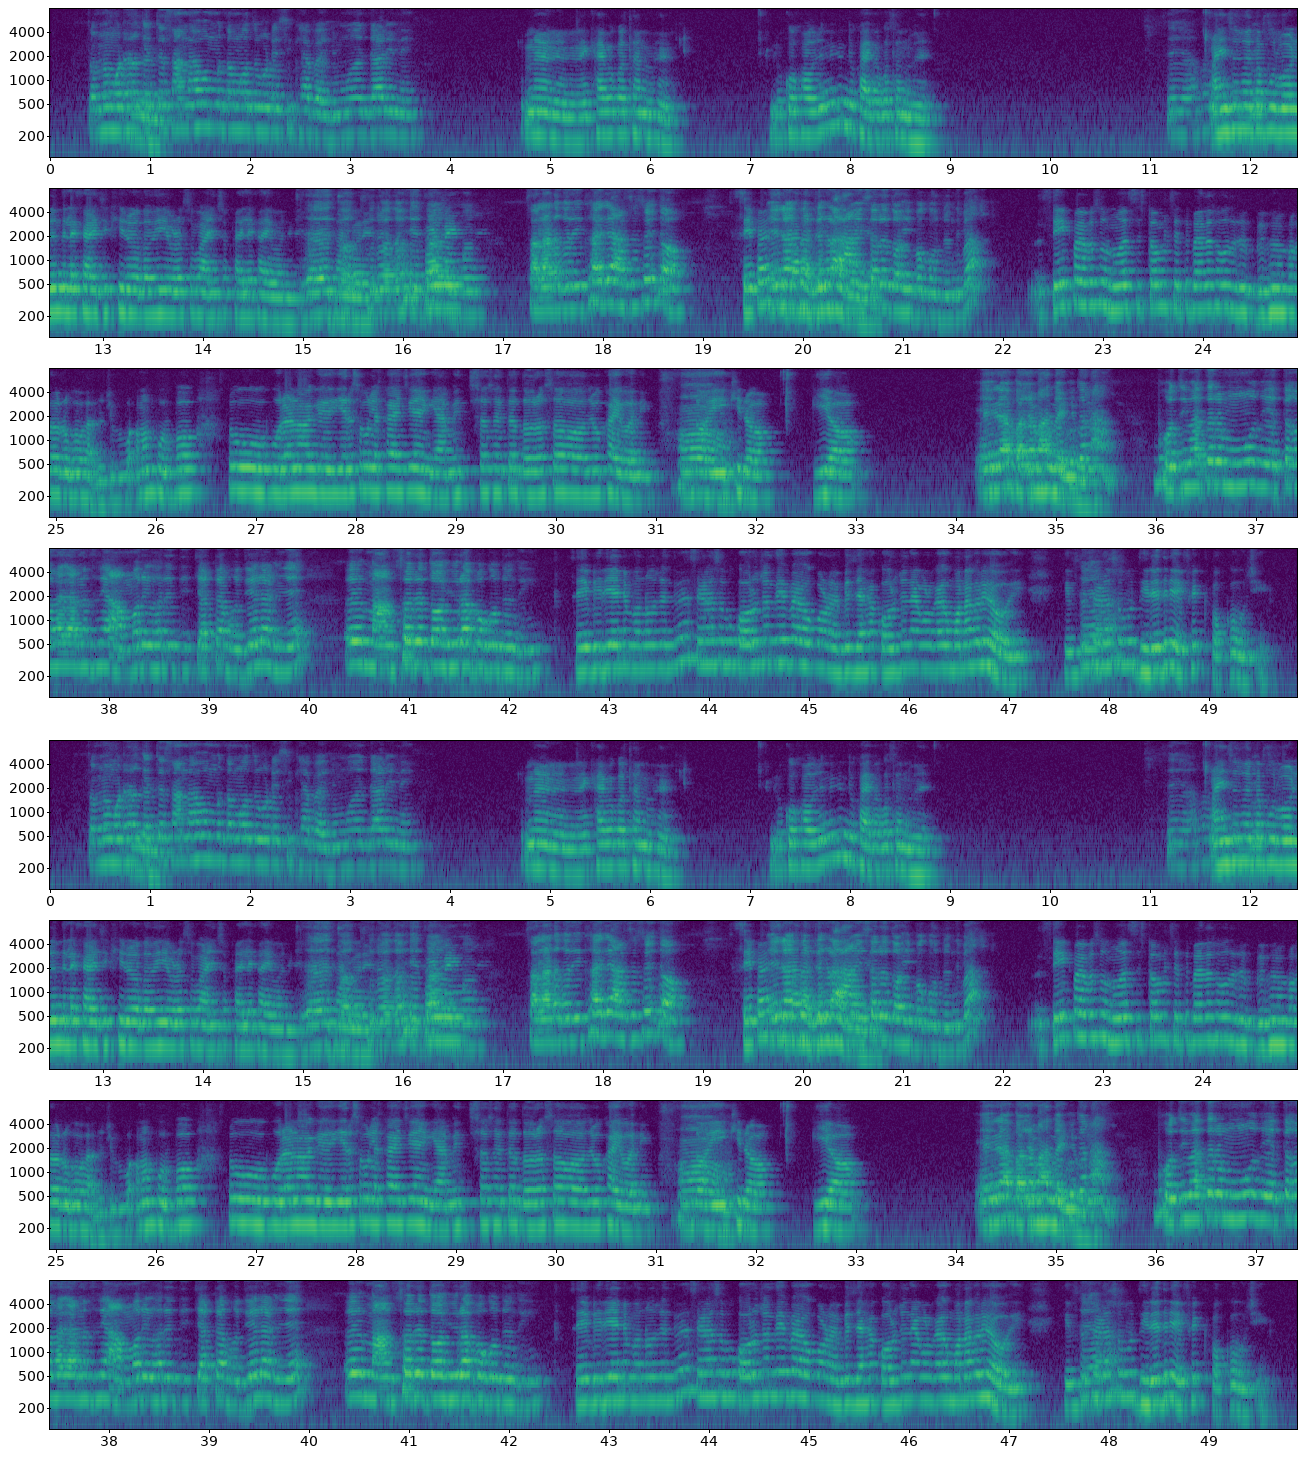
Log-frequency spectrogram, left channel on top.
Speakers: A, on the right (about 50°); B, on the left (about 15°).
A: ତମେ ମୋ ଠାରୁ
B: ହୁଁ
A: କେତେ ସାନ ହବ ମୁଁ ତମକତୁରୁ ଗୋଟେ ଶିକ୍ଷା ପାଇନି ମୁଁ ଜାଣିନି।
B: ନାଇଁ ନାଇଁ ନାଇଁ ଖାଇବା କଥା ନୁହେଁ ଲୋକ ଖାଉଛନ୍ତି କିନ୍ତୁ ଖାଇବା କଥା ନୁହେଁ।
A: ସେଇଆ ବା
B: ଆଇଁଷ
A: ଯେଉଁ
B: ସହିତ ପୂର୍ବ ଯେମିତି ଲେଖା ହେଇଛି କ୍ଷୀର ଦହି ଏଗୁଡା ଆଇଁସ ଖାଇଲେ ଖାଇବନି।
A: ଏ
B: ସାଙ୍ଗରେ
A: ତ କ୍ଷୀର ଦହି <unintelligible>
B: କଣ ପାଇଁ
A: ସାଲାଡ କରିକି ଖାଇଲେ ଆସ ସହିତ।
B: ସେଇ ପା
A: ଏଇନା
B: ସେଟା
A: ଫେର
B: ହଜମ
A: ଦେଖିଲା
B: ହବନି।
A: ଆଇଁଷରେ ଦହି ପକଉଛନ୍ତି ବା।
B: ସେଇପା ଏବେ ସବୁ ନୂଆ ସିଷ୍ଟମ ସେଥିପାଇଁ ତ ସବୁ ବିଭିନ୍ନ ପ୍ରକାର ରୋଗ ବାହାରୁଛି ଆମ ପୂର୍ବ ଜୁ ପୁରାଣ ଇଏରେ ସବୁ ଲେଖା ହେଇଛି କାଁକି ଆମିଷ ସହିତ ଦୋରସ ଯୋଉ ଖାଇବନି
A: ହଁ।
B: ଦହି, କ୍ଷୀର, ଘିଅ। କାହିଁକି
A: ଏଇନା
B: ଏଟା ହଜମ
A: ବାଲ ମା
B: ହୁଏନି
A: ଦେଖୁଛ
B: ବୋଲି
A: ନା। ଭୋଜି ଭାତରେ ମୁଁ ଏତେ କଥା ଜାଣିନଥିଲି ଆମରି ଘରେ ଦୁଇ ଚାରିଟା ଭୋଜି ହେଲାଣି ଯେ ଏ ମାଂସରେ ଦହିଗୁରା ପକାଉଛନ୍ତି।
B: ସେଇ ବିରିୟାନୀ ବନଉଛନ୍ତି ବା ସେଇଭଳିଆ ସବୁ କରୁଛନ୍ତି ଏବେ ଆଉ କଣ ଏବେ ଯାହା କରୁଛନ୍ତି ଆଉ କଣ କାହାକୁ ମନା କରିହବ କି। କିନ୍ତୁ
A: ସେଇଆ
B: ସେଇଟା
A: ବା
B: ସବୁ ଧୀରେ ଧୀରେ ଇଫେକ୍ଟ ପକଉଛି।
